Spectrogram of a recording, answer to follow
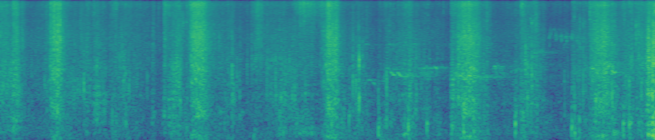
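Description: Long-handled pruning hook slashing into a leafy hedge, each stroke a short swish of blade through leaves and twigs, coming about every second and a half.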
